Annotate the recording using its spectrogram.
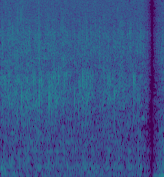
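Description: Near silence: a faint steady background hiss, with a brief dropout to silence near the end.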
